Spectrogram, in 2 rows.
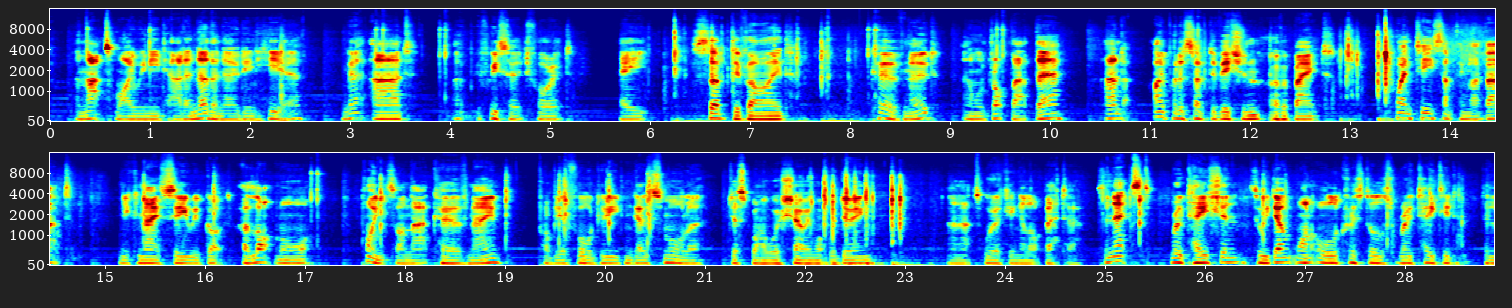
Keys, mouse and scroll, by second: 0.1 middle click, 0.4 click, 2.7 shift+middle click, 3.3 click, 4.5 click, 6.1-7.7 typing, 8.2 click, 10.3-10.9 scroll up 1, 11.4 click, 12.9 KP_2, 13.3 KP_Enter, 15.4 middle click, 17.1 click, 17.3-17.8 scroll up 1, 17.8 middle click, 21.1 click, 22.0 KP_Decimal, 22.2 KP_0, 22.4 KP_2, 22.6 KP_5, 22.9 KP_Enter, 23.2 click, 24.9 ctrl+s, 25.3 shift+middle click, 26.5 middle click.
